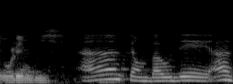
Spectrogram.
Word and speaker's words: Oulembi: Est-ce que c'est Welby? Parce que moi, j'ai eu du mal, hein, franchement. Oui. C'est Oulembi. Attends. Oulembi. Tu peux épeler? C'est W-L-E-N-G-B-I. Oui, Oulembi. Donc, c'est en baoulé, Oulembi.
